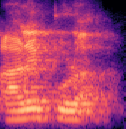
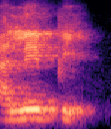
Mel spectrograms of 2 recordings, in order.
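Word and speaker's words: Alappuzha: Then you go to Kerala, there's a place called Alepuzha. In Malayalam they pronounce like that, then tongue twist ho jata hai. I say Alepi, Alepi in English.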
